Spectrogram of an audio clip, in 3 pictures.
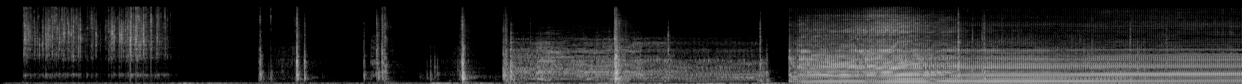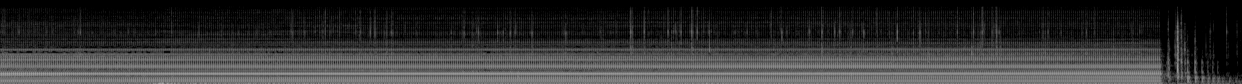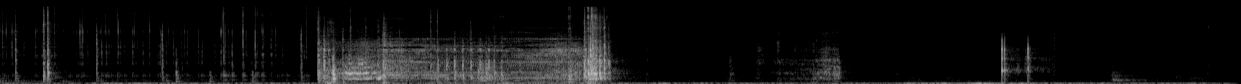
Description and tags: Coffee Machine Capsules
bar, cafe, coffee, coffee-machine, espresso, home, kitchen, machine, nespresso, restaurant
